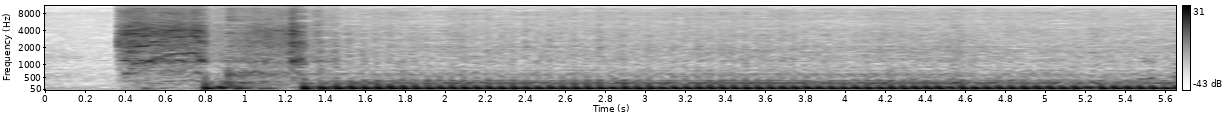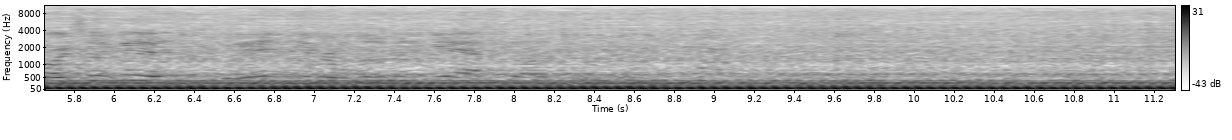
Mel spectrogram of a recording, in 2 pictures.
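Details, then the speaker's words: 250cc MRP buggy go-kart after a Dr. Pulley variator install with the CVT cover refitted: the engine cranks, catches and settles into a steady, even idle with no pinging or rattle. "sounds good no pinging noise another mrp install you"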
